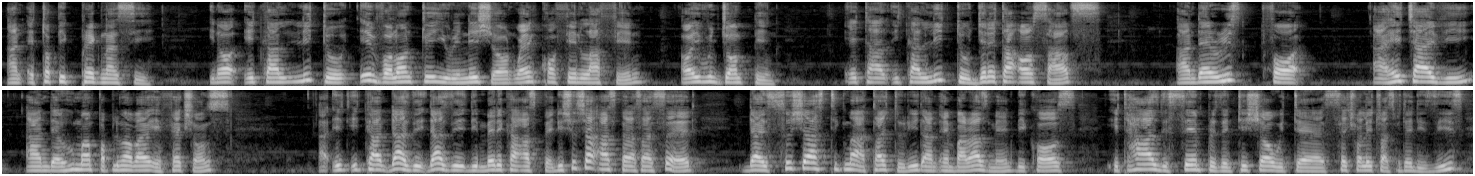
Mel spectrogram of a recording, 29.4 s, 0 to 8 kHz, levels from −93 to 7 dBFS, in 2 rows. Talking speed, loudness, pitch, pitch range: 150 wpm, -18 LUFS, 150 Hz, 140-165 Hz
